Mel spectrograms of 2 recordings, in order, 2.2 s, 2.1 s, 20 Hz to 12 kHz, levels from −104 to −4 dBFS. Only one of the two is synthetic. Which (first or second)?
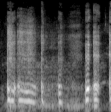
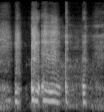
second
